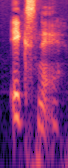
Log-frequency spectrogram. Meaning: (interjection) No; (noun) Nothing; nix; often in the phrase "ixnay on ...", indicating something that must not be mentioned, often in Pig Latin; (verb) To reject or cancel something; nix
- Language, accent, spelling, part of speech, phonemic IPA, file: English, US, ixnay, interjection / noun / verb, /ˈɪks(ˌ)neɪ/, En-us-ixnay.ogg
